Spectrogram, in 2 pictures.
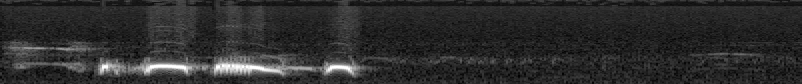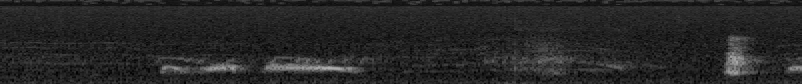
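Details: Spotted dove decoy calling: one quick four-note coo phrase of low hoarse arched notes near the start, then long quiet gaps with fainter, more distant cooing later.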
